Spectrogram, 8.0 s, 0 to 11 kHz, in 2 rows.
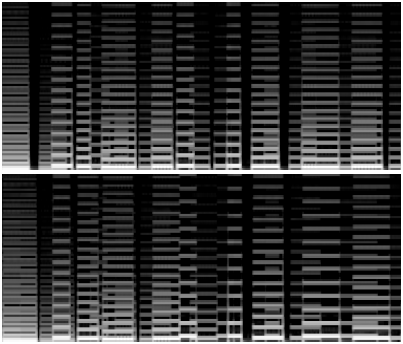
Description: Atari 2600 Synth FX

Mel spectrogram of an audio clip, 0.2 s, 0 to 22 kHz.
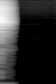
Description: Techno, EMU XL-7

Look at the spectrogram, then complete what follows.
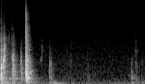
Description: LOADING, Transportation Doors Hoods Brakes

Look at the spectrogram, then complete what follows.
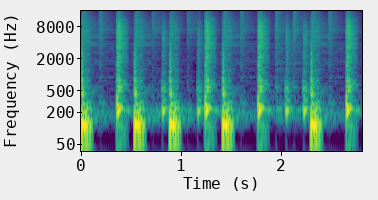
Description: Live Room Drums 170

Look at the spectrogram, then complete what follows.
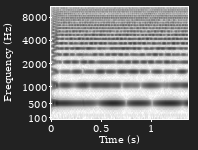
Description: PROPH LD; Pro-Rec - Synthsonic; TRINITY

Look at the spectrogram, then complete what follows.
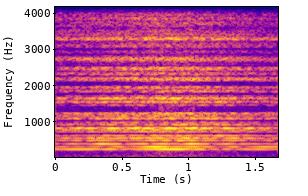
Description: string; ST-XX Amiga Soundtracker Sample Packs

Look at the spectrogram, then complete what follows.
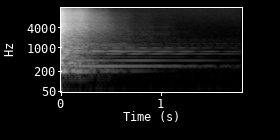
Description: SN AMBIENT, Real Mega Drums

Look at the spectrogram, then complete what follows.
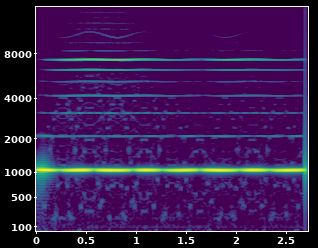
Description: SYN, Drum & Bass, 160 BPM; Ueberschall; Drum & Bass Flash Trackz

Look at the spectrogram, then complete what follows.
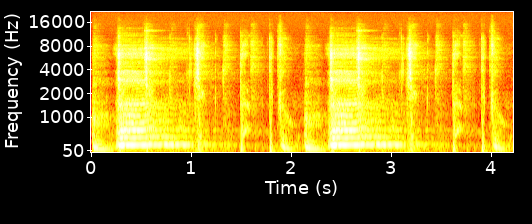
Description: VOX, Roots Disco; USB Soundscan vol.32; AKAI

